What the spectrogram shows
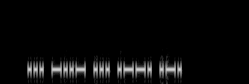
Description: Morse code, heard as a keyed tone, about 40 wpm, 690 Hz. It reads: SXSPR
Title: Code Groups - 5 Letters - 40wpm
